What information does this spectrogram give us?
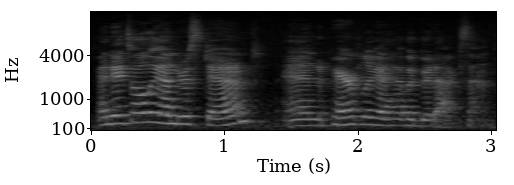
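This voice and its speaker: A woman's voice: a little high, fast talker, a bit bright, distant mic. Chatty woman in an echoey room. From Montreal, Quebec, Canada. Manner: chatty, loose, with restarts and asides. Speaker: food and travel blogger. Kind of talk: casual vlog monologue. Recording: echoey room, mic set back.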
